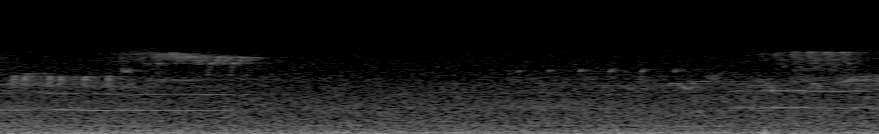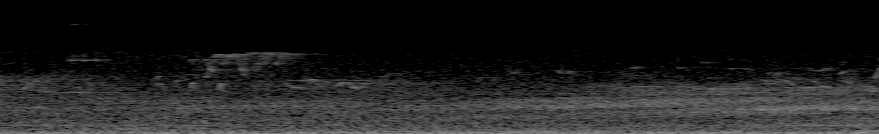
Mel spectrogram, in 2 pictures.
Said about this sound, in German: So, und damit wir mit dem Positiven auch mal ein bisschen anfangen, jetzt gleich mal ein bisschen Vögelgezwitscher. Es geht los. Mal gucken, ob man schon was hört.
